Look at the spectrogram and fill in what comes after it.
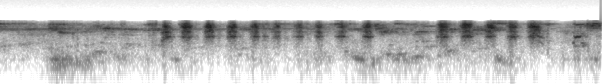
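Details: Rex, a pet dog, barking at a paint roller: after a few muffled sounds, a steady run of short, sharp barks comes roughly twice a second for several seconds, with a human voice nearby.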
